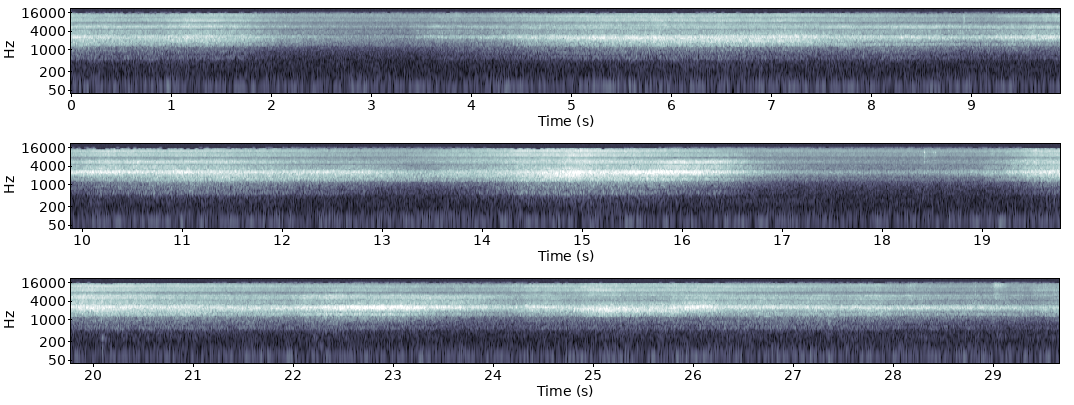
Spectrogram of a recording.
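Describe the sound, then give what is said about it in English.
Ocean waves wash gently onto a shore in slow, rolling surges, each swell rising and fading every several seconds in a steady, continuous hiss with no voices. “If you find your mind getting distracted with other thoughts, come back to paying attention to your breath and the sounds of the waves lapping the shore.”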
